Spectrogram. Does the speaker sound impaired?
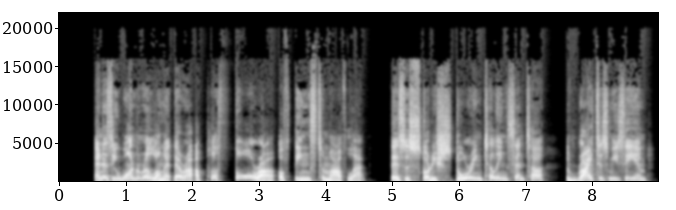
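No.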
